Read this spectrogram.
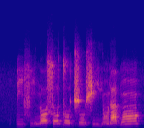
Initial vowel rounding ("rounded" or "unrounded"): unrounded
